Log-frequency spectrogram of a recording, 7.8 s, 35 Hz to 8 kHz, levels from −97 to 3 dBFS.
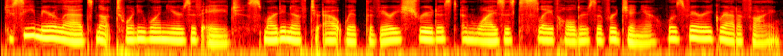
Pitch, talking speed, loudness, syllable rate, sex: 165 Hz, 200 wpm, -18 LUFS, 5.5 syllables/s, female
